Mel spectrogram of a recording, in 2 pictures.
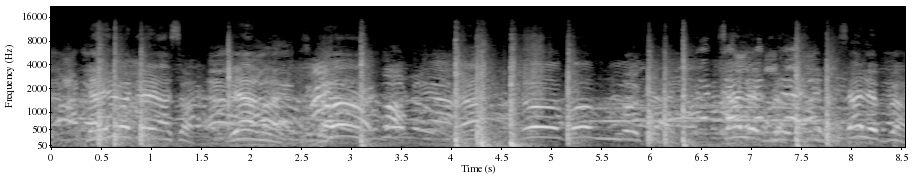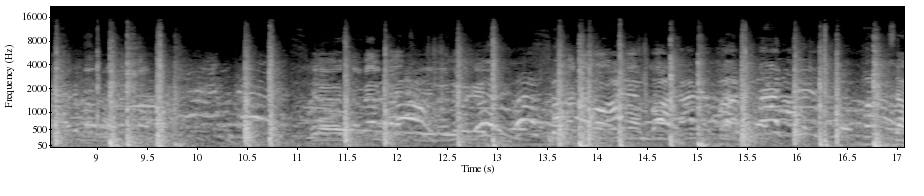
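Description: A young man raps loudly and energetically close by.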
